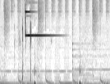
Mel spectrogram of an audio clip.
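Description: Background music with a steady beat of quick ticking hi-hats and deep bass kicks. About half a second in, a bright ding rings out and holds for about a second.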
